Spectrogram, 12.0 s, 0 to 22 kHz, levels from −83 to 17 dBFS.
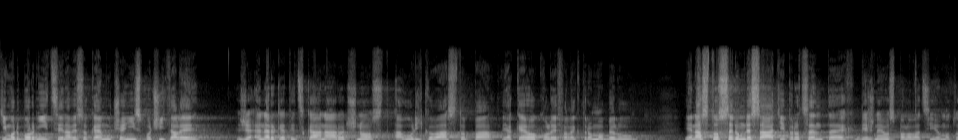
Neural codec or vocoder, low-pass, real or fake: none; 14.4 kHz; real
